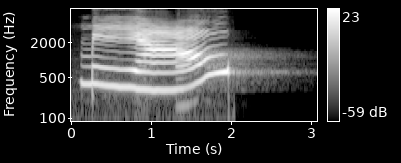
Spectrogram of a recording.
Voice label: Meow Spoken, A cat ‘meow’ sound spoken in male effeminate voice.; Recorded Voice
